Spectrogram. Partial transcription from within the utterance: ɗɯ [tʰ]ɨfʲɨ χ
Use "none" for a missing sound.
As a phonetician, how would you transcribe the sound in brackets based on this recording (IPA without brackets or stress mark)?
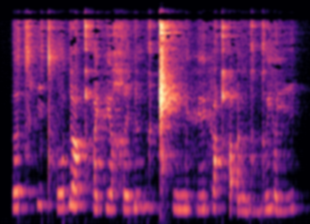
qʰ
